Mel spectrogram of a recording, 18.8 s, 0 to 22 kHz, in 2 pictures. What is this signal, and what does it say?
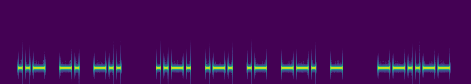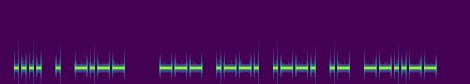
Morse code, heard as a keyed tone, about 16 wpm, 680 Hz. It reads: UND FRAGT , HEY OPPA,
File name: Morsekurs / Witze / Witz 23. Dezember 2025 70 F80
